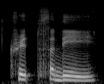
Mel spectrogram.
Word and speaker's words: ทฤษฎี: So the correct way of pronouncing this is "tisadi."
